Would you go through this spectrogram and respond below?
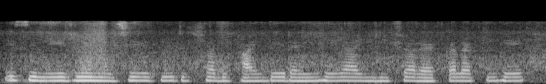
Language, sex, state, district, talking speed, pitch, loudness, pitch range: Hindi, female, Bihar, Lakhisarai, 165 wpm, 170 Hz, -16 LUFS, 165-175 Hz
